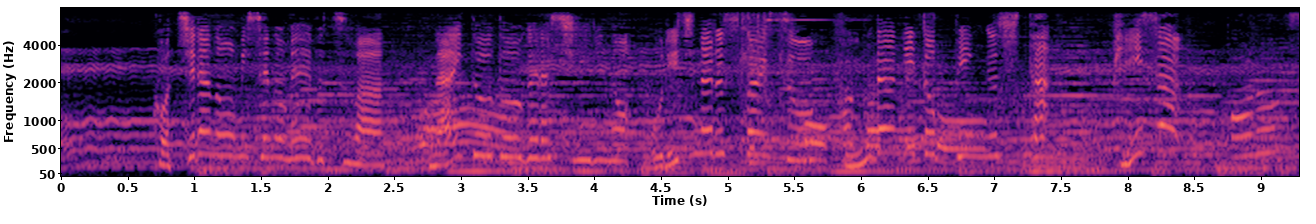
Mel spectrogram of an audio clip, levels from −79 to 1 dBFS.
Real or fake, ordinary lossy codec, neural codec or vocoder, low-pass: real; none; none; 7.2 kHz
